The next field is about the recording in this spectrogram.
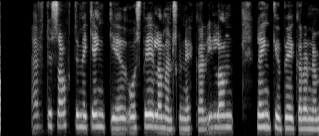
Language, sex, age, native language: Icelandic, female, 11, Icelandic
